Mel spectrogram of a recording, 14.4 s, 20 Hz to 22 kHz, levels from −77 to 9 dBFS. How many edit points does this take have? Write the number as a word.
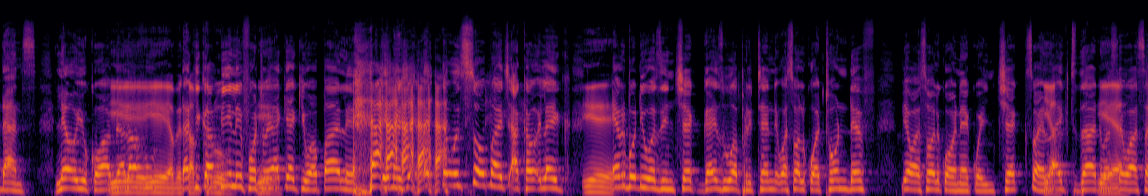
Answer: zero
